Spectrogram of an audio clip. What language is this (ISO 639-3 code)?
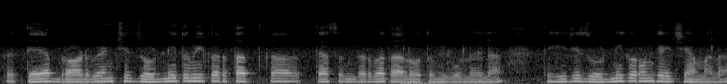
mar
